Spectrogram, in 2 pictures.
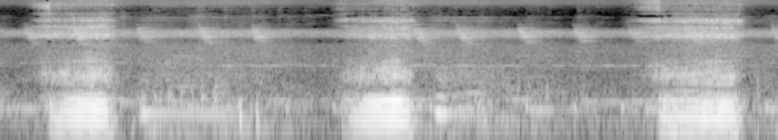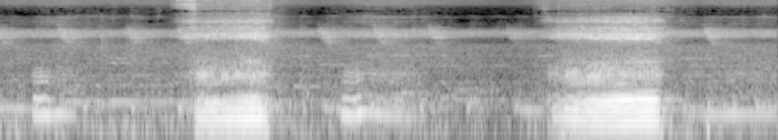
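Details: British Bulldog asleep and relaxed indoors, snoring in deep, rumbling, rattly bursts, one long snore roughly every three seconds with softer wheezy breaths between them.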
